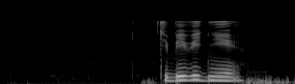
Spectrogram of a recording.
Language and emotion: Russian, neutral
